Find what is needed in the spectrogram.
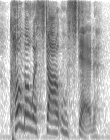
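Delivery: put-on sharp, blunt Spanish spoken in an American accent. Imitating a woman trying to speak spanish, in a sharp, blunt american accent. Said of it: "Like very sharp and blunt, like an American would".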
